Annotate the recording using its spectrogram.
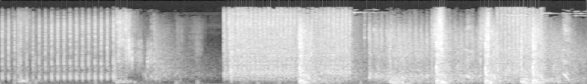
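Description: A spent shell clinks as a shotgun is reloaded.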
